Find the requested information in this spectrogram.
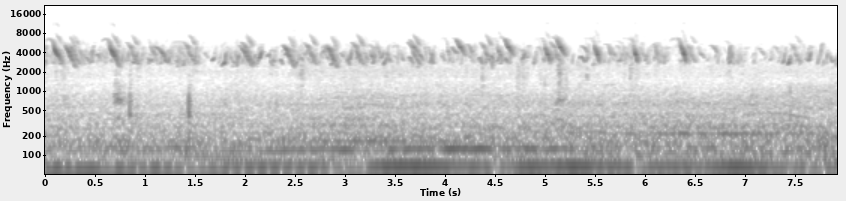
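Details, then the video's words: A crowd of colored baby chicks kept warm under care gives a continuous jumble of high, falling peeps, densely overlapping throughout, over a low droning hum and a few faint knocks. "Baby "Chicks Chirping" Sound"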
